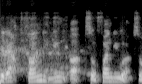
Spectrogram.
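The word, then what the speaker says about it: FundUUp: this out at you the name of my company is fund you up f-u-n-d-u-u-p fund you up so i get fund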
